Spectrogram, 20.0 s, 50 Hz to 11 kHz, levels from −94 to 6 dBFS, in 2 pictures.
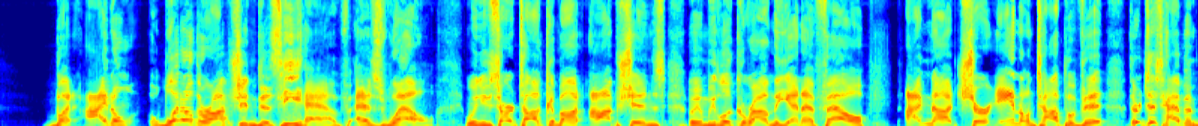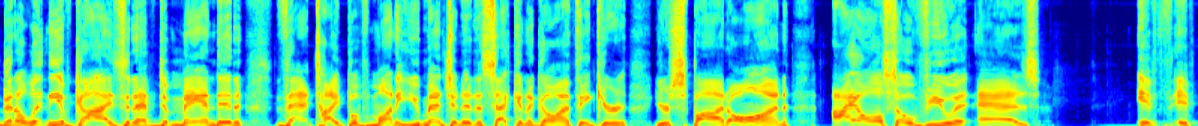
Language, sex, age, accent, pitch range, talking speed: English, male, 30-49, American, 180-225 Hz, 200 wpm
